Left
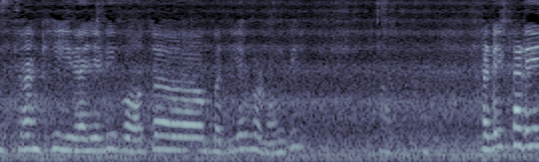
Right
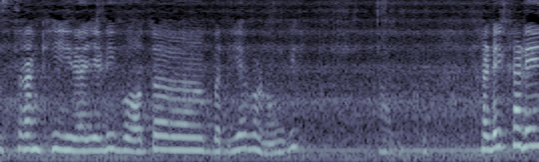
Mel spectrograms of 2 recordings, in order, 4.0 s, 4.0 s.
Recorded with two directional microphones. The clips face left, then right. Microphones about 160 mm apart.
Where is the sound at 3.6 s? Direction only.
90° right.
